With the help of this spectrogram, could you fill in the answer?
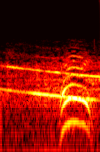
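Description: A police car siren sounds as the car arrives on a bridge, a steady high tone joined by a second tone that swoops up and back down near the end, fairly loud and constant throughout.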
